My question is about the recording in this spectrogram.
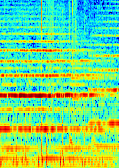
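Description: A horse galloping, a quick run of hoofbeats that is densest about a second in, heard over sustained orchestral score music.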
